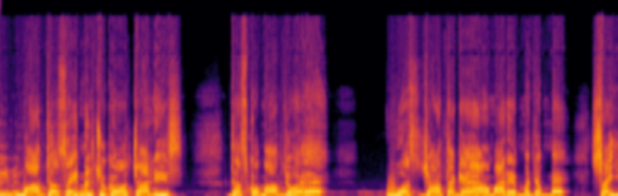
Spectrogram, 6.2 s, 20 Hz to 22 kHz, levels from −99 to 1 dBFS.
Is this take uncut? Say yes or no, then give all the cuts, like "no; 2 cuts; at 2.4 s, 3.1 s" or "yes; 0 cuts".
yes; 0 cuts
